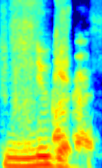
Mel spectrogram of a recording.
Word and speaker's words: nougat: It's nugget. – It's nougat.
